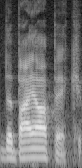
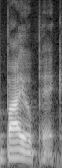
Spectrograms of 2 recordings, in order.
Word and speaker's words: biopic: been thinking about like the biopic or biopic, I don't care which one, you can pronounce it either way, as far as I'm concerned, of Drake.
